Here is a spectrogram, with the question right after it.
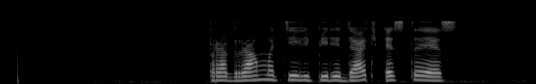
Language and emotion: Russian, neutral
